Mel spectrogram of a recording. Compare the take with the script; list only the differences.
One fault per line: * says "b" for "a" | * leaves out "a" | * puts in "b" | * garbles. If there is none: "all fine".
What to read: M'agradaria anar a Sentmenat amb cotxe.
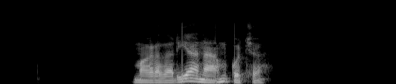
* leaves out "a Sentmenat"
